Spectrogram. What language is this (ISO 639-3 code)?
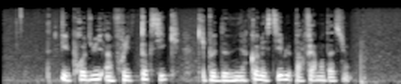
fra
